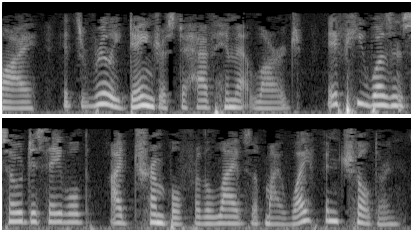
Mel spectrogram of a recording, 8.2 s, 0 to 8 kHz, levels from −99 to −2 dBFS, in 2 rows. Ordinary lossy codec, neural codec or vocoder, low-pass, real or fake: MP3, 24 kbps; none; 7.2 kHz; real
